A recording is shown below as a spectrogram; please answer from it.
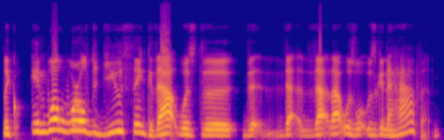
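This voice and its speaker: A man's voice: high-pitched, normal speed. A man hosting a reaction video, commenting bluntly and with exasperation, swearing often.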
